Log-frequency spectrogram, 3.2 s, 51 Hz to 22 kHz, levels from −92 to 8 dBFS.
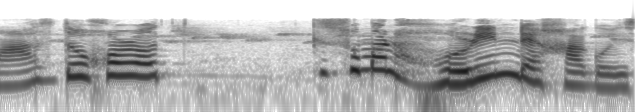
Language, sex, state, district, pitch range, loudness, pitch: Assamese, female, Assam, Sonitpur, 235-380 Hz, -14 LUFS, 345 Hz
